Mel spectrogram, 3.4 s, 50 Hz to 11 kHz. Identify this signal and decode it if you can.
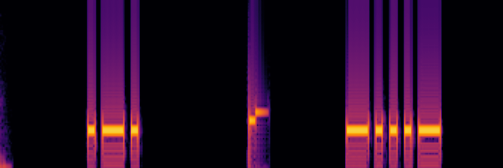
Morse code, heard as a keyed tone, about 25 wpm, 700 Hz. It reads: R <BT>
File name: Single Character (Letter:Number:Punctuation:Prosign) - Rapid-Fire - 25wpm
